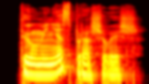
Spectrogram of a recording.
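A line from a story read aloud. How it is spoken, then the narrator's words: Growled. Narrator (Russian): прорычал Руслан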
